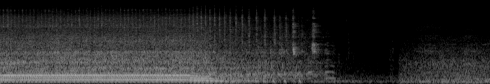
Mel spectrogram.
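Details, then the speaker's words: 2003 Toro 20017 mower with a 2006 LV195EA replacing the original Tecumseh LEV120: a steady, even drone at constant speed, then shutoff and a smooth spin-down. The governor is holding speed normally. "Well, good news. You can hear the 2003 Toro running. And it now governs the speed."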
